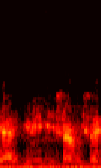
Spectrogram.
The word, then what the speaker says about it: UVB76: Well, that kind of leads into my next question here, which is, what is UVB76 music? Am I saying it right? Yeah, UVB76.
